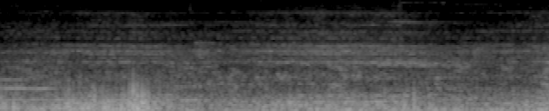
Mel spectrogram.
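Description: A train running on the tracks: a steady low rumble with a brief louder swell about a second in.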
